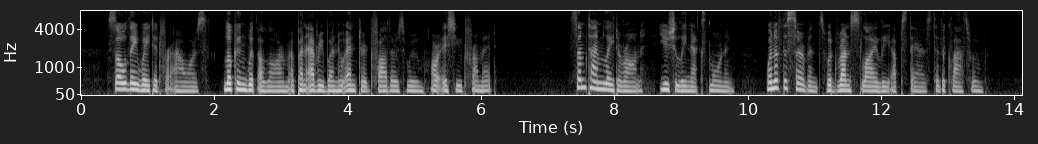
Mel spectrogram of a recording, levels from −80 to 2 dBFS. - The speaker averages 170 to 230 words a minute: No, average, 155 wpm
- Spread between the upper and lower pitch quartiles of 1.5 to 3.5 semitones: Yes, average, 2.9 semitones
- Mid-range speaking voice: Yes, medium, 170 Hz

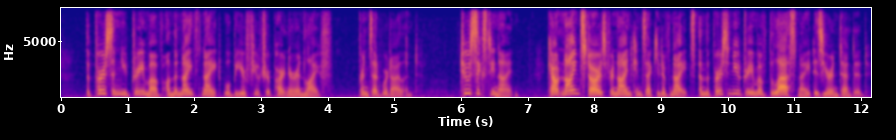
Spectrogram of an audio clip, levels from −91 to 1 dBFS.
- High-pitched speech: Yes, high, 220 Hz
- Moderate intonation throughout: Yes, average, 4.0 semitones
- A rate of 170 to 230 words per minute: Yes, average, 190 wpm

